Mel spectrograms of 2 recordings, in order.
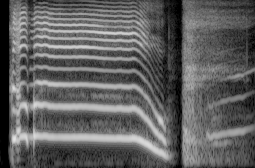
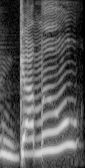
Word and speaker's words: Goomo: wow meet your new and improved TTS companion goomo this is Brian's new form okay and I want to make it very clear it's not gumu okay it's goooo g o o m o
